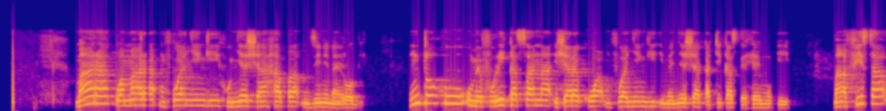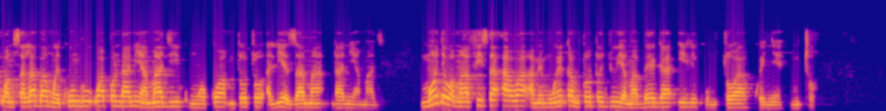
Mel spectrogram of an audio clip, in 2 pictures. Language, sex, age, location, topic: Swahili, male, 36-49, Nairobi, health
